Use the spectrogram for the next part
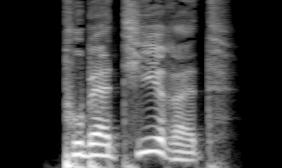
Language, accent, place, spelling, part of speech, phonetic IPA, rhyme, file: German, Germany, Berlin, pubertieret, verb, [pubɛʁˈtiːʁət], -iːʁət, De-pubertieret.ogg
- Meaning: second-person plural subjunctive I of pubertieren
